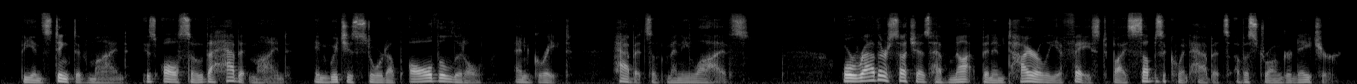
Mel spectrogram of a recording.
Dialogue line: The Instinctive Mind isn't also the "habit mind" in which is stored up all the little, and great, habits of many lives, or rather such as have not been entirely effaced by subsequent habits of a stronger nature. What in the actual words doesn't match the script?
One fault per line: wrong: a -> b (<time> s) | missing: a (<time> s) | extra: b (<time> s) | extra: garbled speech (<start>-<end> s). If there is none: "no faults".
wrong: isn't -> is (1.4 s)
